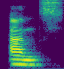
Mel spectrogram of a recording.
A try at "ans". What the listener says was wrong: আনস না অ S silent, যে 18 ans, যে 18 ans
